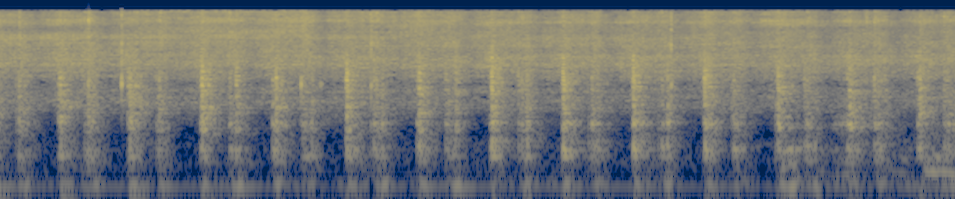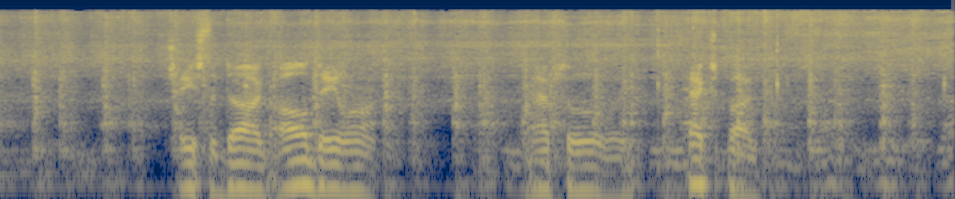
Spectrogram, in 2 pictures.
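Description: A small robot toy's legs tap and click rapidly on a wooden table.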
